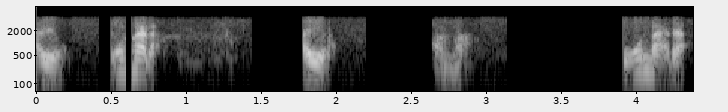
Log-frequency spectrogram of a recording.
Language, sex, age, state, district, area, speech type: Malayalam, male, 60+, Kerala, Idukki, rural, conversation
